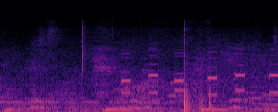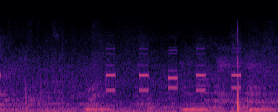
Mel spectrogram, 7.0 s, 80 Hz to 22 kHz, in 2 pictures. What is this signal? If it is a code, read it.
DTMF, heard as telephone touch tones, dialled by hand, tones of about 120 ms, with the noise of a cafe. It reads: 467296 9909#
